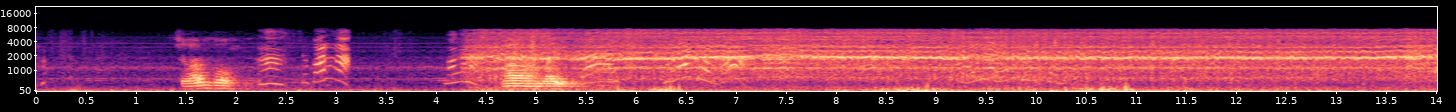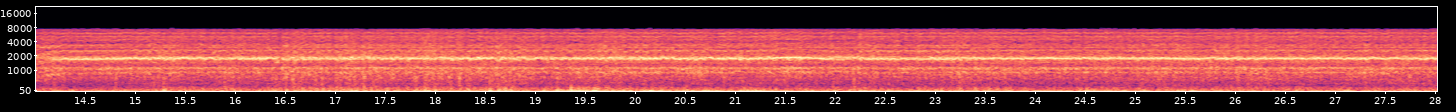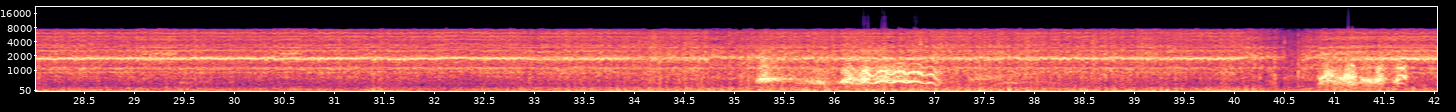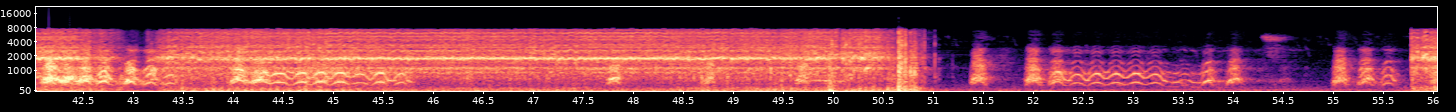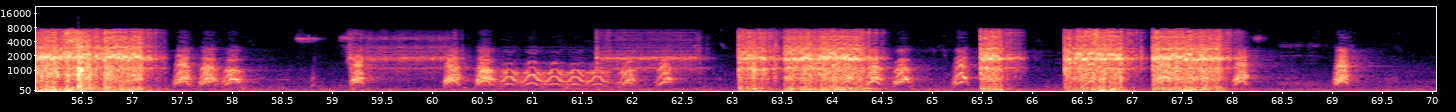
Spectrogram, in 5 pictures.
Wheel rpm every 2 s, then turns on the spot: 0, 0, 120, 160, 160, 160, 170, 220, 230, 240, 230, 230, 230, 230, 230, 230, 230, 210, 230, 220, 150, 120, 230, 220, 230, 60, 0, 0, 170, 10, 10, 100, 70, 180, 10.
none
